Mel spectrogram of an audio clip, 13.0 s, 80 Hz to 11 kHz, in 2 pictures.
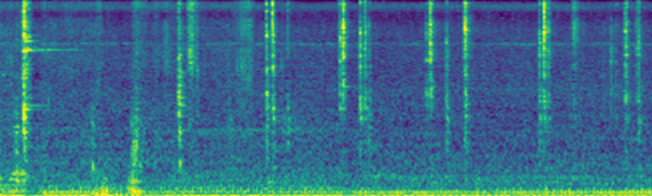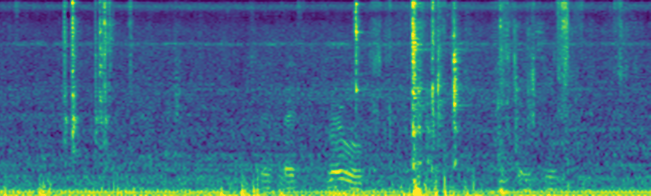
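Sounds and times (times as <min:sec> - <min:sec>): steady low hum: 0:00.0 - 0:13.0
spanner clicking on bolts: 0:02.6 - 0:06.5, 0:07.1 - 0:07.9.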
